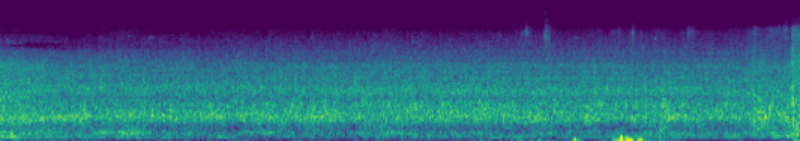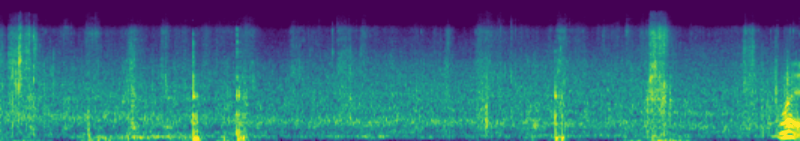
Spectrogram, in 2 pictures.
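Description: Creek water running with a steady, even wash. From about six seconds in there are scattered rustles and light crackles in dry grass and leaves.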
